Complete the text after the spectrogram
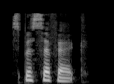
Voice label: "specific", English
